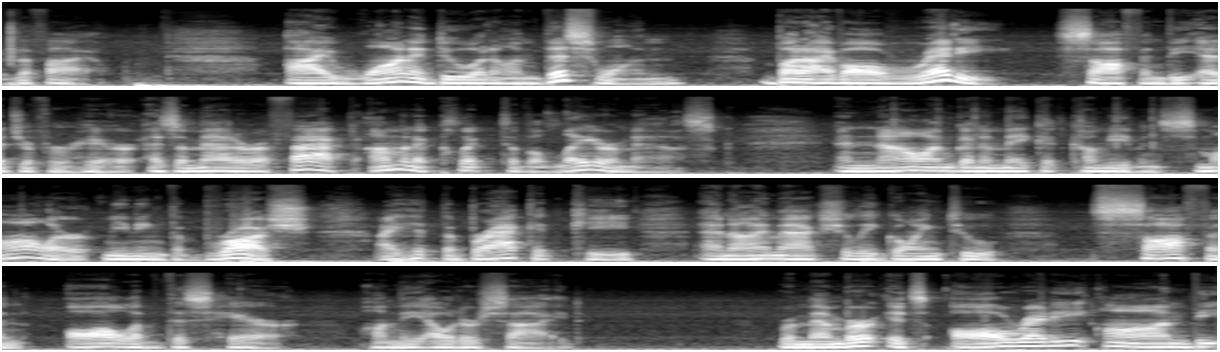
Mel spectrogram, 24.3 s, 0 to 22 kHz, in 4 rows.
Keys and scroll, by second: 10.4-12.2 typing.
